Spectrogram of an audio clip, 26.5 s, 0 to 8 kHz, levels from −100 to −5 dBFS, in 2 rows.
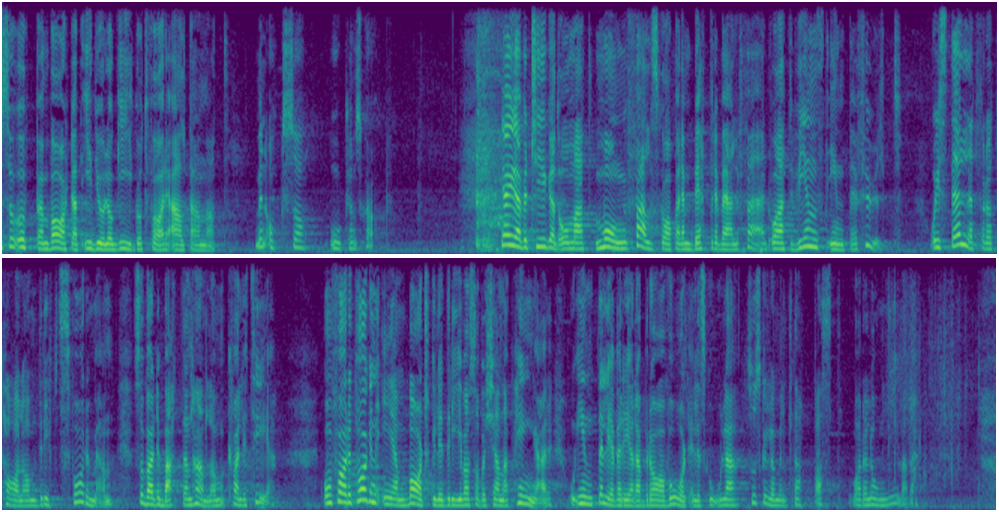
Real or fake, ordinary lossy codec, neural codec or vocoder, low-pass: real; none; none; none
